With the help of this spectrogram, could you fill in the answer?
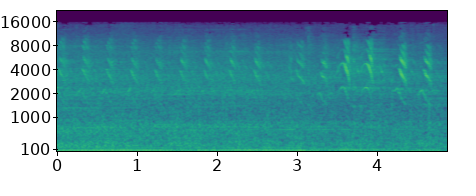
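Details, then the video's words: Small flock of Ring-necked Parakeets perched in a tree at the London Wetland Centre, Barnes, south London, in February; repeated sharp, down-slurred screeching notes, quieter at first, then louder shrill calls near the end over low steady background rumble. "Ring-necked Parakeets London Wetland Centre"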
